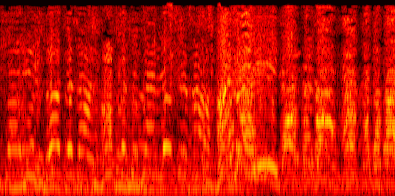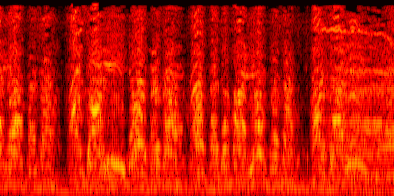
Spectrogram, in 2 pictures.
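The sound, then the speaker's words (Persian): Crowd of protesters at the governor's office in Torbat-e Jam, demonstrating against a gas shortage, shouting and chanting loudly and continuously, many voices blending into a dense roar. “ابتدا تصاویر رو ببینید از تظاهرات مردم تربت جام به فرمانداری در اعتراض به کمبود همین گاز.”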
